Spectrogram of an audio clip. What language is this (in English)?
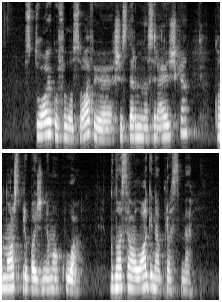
Lithuanian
